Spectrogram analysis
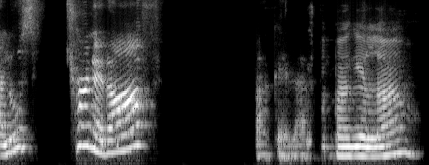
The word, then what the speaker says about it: apáguela: Yeah, because you'll always say apague, like apague, apáguela, apáguela. We just add the la onto the end, and the la doesn't get more punch. We still focus on apague.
